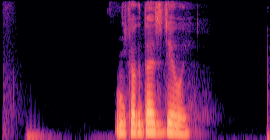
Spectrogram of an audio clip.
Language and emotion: Russian, neutral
